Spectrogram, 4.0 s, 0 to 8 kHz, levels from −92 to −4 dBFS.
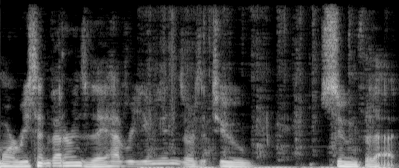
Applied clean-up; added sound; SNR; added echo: classical method WPE with log-MMSE.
